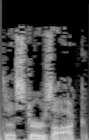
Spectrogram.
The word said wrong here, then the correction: Strzok: but apparently the Z is silent.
